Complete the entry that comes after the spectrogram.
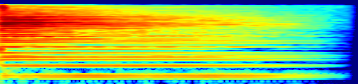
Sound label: Piano stab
